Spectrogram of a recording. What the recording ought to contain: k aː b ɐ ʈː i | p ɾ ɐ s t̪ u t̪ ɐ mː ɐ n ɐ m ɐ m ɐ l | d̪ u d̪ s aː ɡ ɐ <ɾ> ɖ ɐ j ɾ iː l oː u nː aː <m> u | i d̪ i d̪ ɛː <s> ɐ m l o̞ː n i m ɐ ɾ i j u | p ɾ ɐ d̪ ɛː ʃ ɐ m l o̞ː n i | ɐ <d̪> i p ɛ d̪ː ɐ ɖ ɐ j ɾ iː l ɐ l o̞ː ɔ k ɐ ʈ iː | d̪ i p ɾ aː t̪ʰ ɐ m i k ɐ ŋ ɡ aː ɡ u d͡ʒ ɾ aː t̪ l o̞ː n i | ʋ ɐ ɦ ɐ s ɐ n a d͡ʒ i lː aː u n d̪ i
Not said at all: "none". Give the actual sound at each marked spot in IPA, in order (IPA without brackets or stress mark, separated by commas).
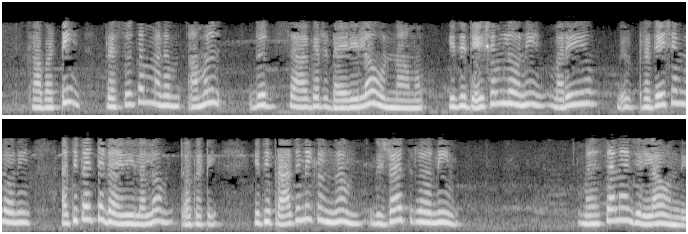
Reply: ɾ, m, ʃ, t̪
